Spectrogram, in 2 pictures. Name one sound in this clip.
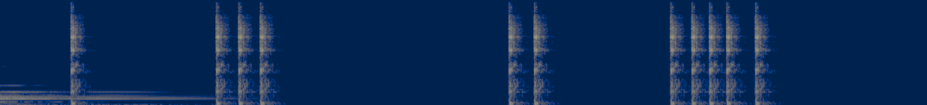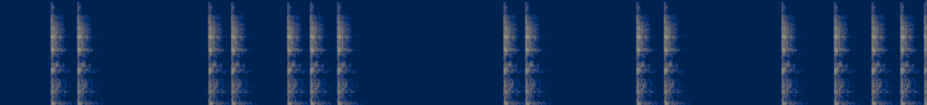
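Short, bright menu clicks tick in quick bursts as a selection moves.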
